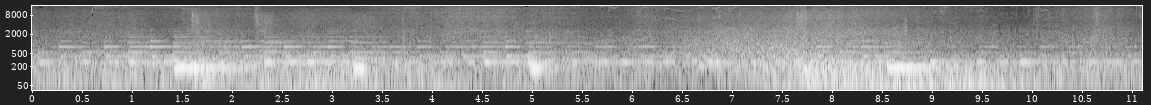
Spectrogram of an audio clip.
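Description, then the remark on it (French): An ocean wave breaks over a small inflatable boat, fully swamping it, a loud rushing surge of water swelling near the end over constant sea noise and a steady low hum, with no one speaking. “Je réalise qu'une vague vient de déferler sur nous.”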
